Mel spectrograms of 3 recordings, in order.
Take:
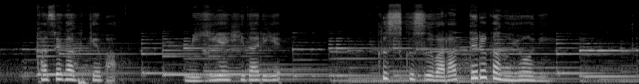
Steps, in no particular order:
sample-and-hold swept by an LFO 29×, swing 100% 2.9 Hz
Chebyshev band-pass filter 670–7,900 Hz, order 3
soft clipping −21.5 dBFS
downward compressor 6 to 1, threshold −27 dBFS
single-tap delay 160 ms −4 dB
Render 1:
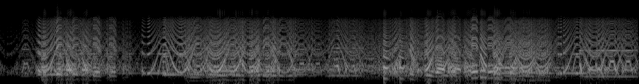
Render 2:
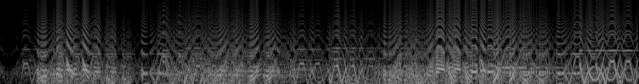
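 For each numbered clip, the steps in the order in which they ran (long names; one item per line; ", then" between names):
sample-and-hold swept by an LFO, then Chebyshev band-pass filter, then soft clipping, then single-tap delay, then downward compressor
Chebyshev band-pass filter, then sample-and-hold swept by an LFO, then single-tap delay, then soft clipping, then downward compressor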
